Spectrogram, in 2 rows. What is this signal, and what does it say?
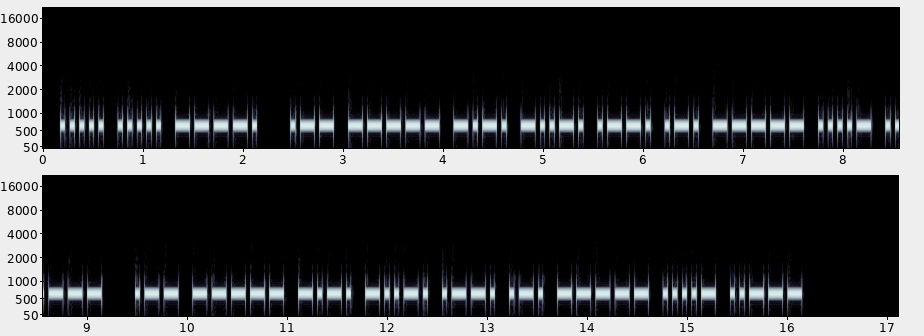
Morse code, heard as a keyed tone, about 25 wpm, 650 Hz. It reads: 559 W0C/PR042 W0C/PR042
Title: SOTA QSO Practice 25wpm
